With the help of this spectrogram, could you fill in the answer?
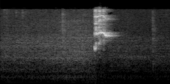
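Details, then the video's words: Pet rosy-faced lovebird giving a single sharp, shrill chirp about a second in, high and harsh, with quiet room murmur before and after. "Lovebird Chirping Sounds"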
